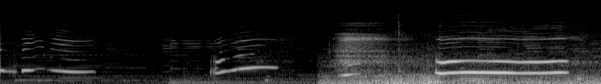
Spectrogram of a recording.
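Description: Vocal exclamations: a short rising 'oh', then a long drawn-out 'ooh' held on one pitch for over a second. They are laid over background music and louder background noise from about halfway.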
